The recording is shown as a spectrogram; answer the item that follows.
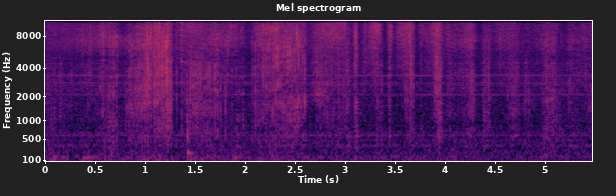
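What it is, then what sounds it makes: Textured synthetic legging fabric. Fingertips and short nails scratch and rub across thin, stretched black synthetic leggings with a honeycomb texture, worn over the thigh and hip. The result is a continuous, bright, zipper-like rasping with quick irregular strokes over a steady low hum.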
